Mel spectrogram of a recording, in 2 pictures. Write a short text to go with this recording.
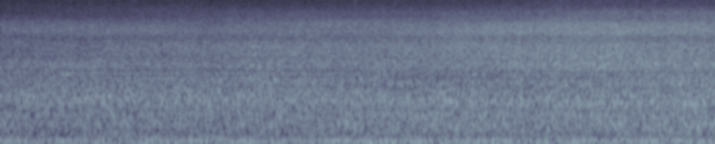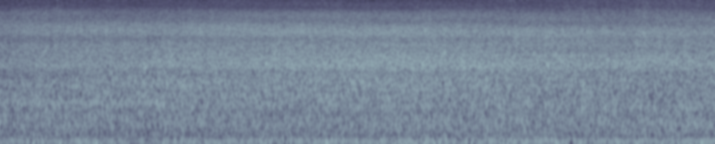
The Amalegro tourist boat is passing by on the Seine river.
